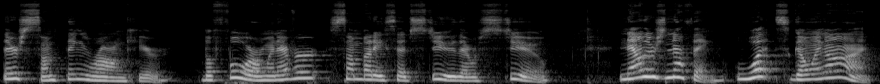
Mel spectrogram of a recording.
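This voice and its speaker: A woman's voice: a little high, very animated, takes it slowly. Male house cat for a storybook, suspicious grumbler, indignant, hits his words hard woman reader acts it. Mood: suspicious, grumbling. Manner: indignant, emphatic.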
